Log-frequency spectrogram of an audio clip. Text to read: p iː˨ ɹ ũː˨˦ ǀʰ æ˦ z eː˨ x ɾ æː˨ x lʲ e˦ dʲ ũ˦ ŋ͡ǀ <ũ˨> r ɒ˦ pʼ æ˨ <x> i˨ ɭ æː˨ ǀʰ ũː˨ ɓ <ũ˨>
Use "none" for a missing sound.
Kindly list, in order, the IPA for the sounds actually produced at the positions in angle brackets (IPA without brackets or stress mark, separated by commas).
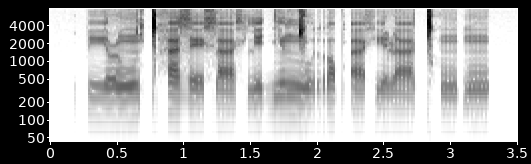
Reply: u˨, x, ũ˦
